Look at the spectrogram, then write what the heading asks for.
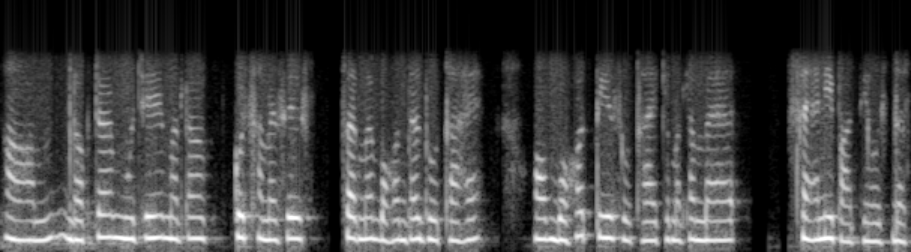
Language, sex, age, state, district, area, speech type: Hindi, female, 18-30, Madhya Pradesh, Gwalior, rural, conversation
